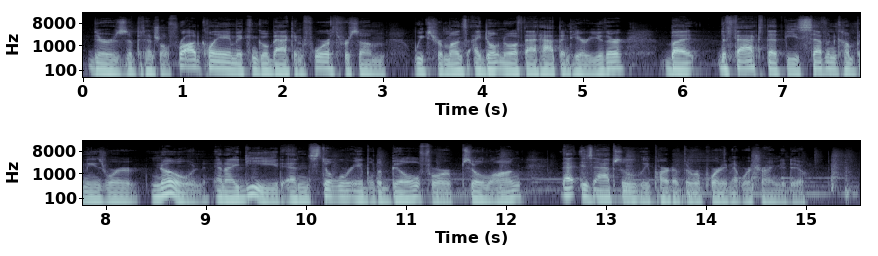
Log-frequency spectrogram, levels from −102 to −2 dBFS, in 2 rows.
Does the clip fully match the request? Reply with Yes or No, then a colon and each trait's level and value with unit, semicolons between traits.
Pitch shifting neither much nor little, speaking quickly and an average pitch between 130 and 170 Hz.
No: average, 3.4 semitones; fast, 215 wpm; very low, 95 Hz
